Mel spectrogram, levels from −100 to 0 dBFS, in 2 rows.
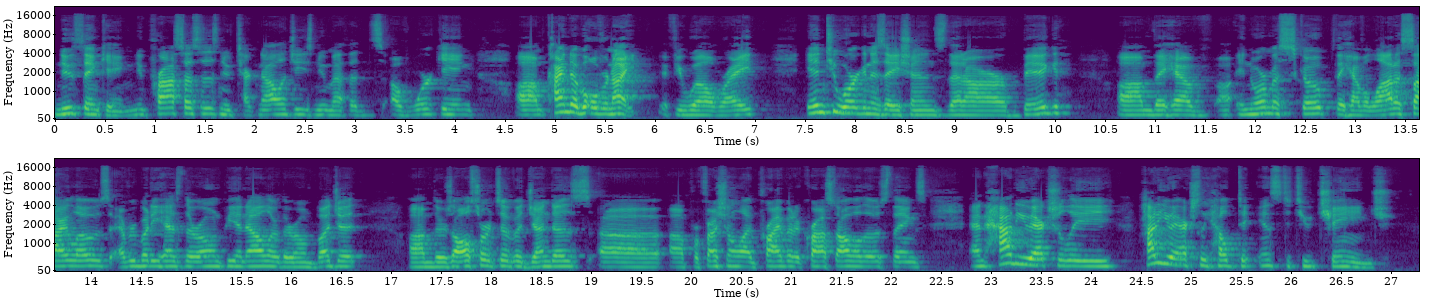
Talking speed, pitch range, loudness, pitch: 160 wpm, 165-195 Hz, -26 LUFS, 180 Hz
